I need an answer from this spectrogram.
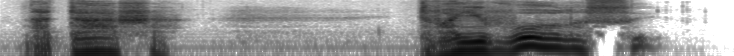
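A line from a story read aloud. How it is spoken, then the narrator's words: Whispering. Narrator (Russian): прошептала Соня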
